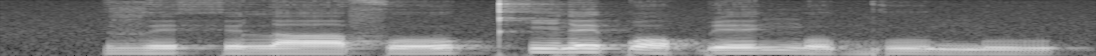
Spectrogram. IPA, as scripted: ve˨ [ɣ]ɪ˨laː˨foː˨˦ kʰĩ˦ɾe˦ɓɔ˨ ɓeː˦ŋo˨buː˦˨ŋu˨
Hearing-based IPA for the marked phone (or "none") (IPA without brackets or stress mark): h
